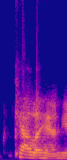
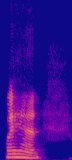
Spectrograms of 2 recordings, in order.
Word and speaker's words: Callahan: I felt like Callahan, is that how you pronounce his name? – Callahan, yeah. – Callahan.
